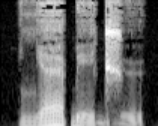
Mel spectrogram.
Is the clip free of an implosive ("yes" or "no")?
no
